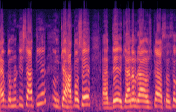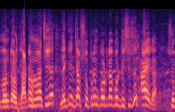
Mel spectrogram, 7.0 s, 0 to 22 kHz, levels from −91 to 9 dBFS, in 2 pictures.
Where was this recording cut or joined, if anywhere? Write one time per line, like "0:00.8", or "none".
0:01.1
0:04.7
